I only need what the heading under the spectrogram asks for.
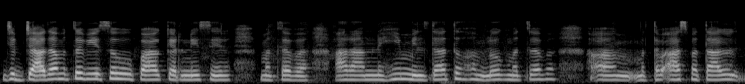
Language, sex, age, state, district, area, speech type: Hindi, female, 45-60, Uttar Pradesh, Jaunpur, rural, spontaneous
